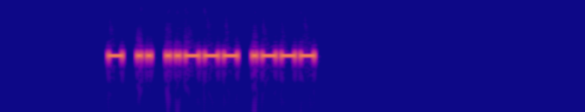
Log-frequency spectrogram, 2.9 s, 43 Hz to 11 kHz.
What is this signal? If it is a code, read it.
Morse code, heard as a keyed tone, about 51 wpm, 700 Hz. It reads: TI2J
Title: DXCC-100 Call Signs - 4 Characters - 50wpm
